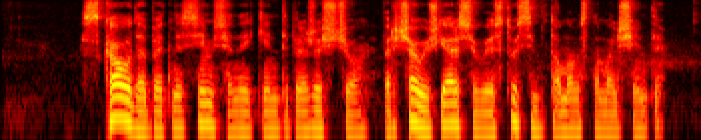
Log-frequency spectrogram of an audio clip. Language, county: Lithuanian, Vilnius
